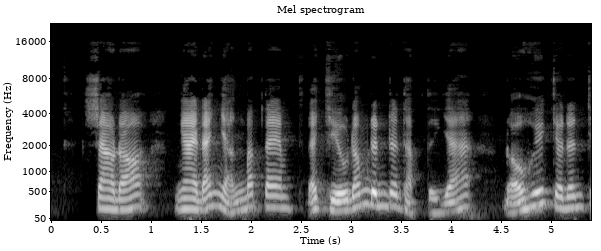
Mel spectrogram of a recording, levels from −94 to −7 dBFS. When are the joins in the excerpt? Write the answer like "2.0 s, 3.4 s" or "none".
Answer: 2.5 s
